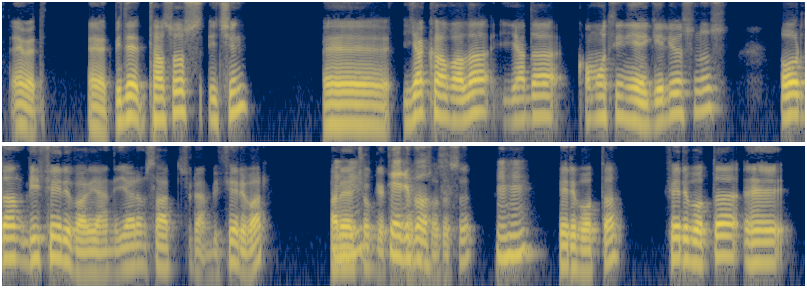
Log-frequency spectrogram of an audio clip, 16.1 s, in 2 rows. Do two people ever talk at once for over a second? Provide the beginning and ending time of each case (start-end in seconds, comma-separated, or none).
11.3-12.6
